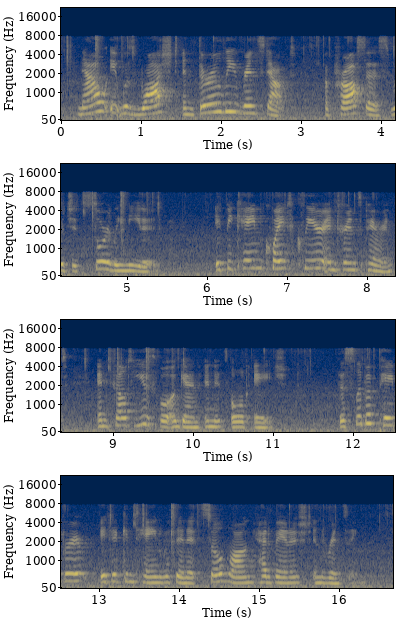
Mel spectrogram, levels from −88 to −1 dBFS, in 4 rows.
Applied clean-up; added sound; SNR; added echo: none; Crack; 14 dB; none.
